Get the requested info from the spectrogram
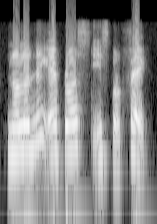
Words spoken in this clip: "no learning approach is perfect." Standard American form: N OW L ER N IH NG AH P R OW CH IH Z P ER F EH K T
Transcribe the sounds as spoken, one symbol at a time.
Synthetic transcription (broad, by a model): N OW L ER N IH NG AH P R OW S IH S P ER F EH K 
